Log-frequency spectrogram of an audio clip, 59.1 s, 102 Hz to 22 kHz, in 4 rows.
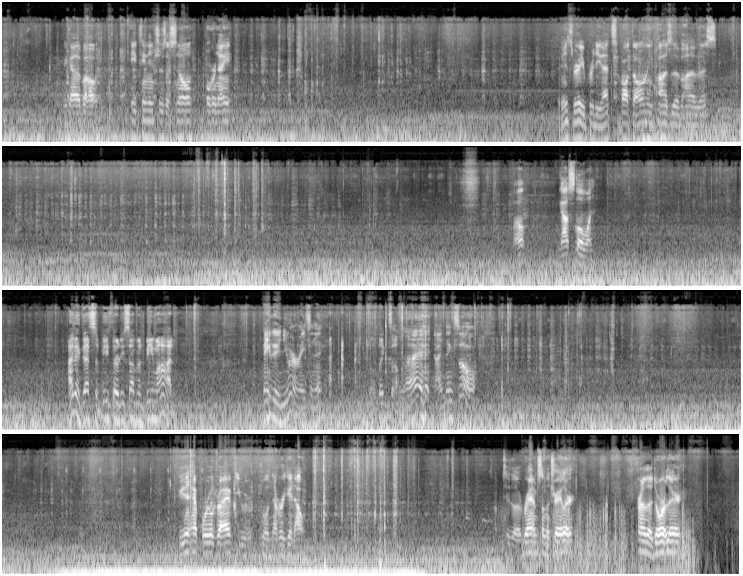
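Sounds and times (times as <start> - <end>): truck engine rumbling: 0.0 - 58.8
truck driving through snow: 41.3 - 58.9.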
